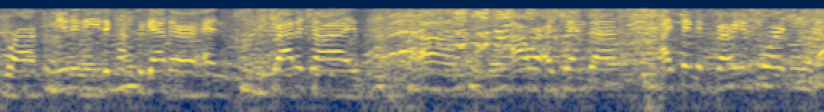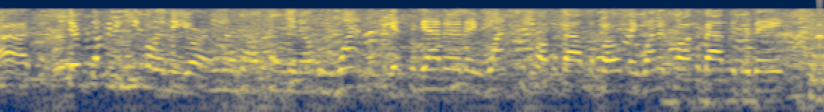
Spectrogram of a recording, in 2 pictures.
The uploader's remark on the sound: Election Night Watch Party-Live From one of Harlem's most historic sites, The Malcolm X and Dr. Betty Shabazz Memorial Educational Center!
